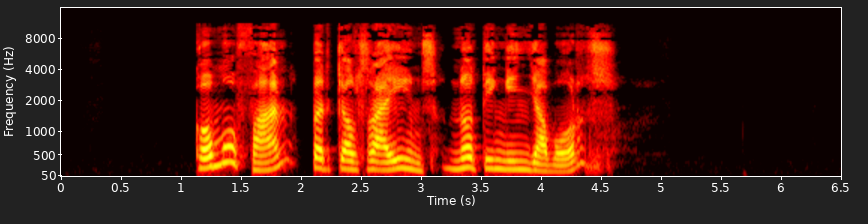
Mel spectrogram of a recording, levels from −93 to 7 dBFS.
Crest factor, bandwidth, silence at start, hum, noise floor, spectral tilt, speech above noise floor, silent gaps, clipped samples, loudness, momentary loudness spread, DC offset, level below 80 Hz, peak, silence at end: 20 dB; 11.5 kHz; 1.1 s; none; -87 dBFS; -3 dB/octave; 65 dB; none; under 0.1%; -22 LUFS; 7 LU; under 0.1%; -72 dBFS; -6 dBFS; 1.9 s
